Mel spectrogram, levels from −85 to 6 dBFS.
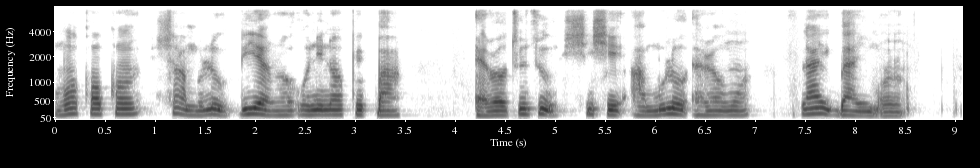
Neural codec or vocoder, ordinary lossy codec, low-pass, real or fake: codec, 16 kHz, 6 kbps, DAC; none; 7.2 kHz; fake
